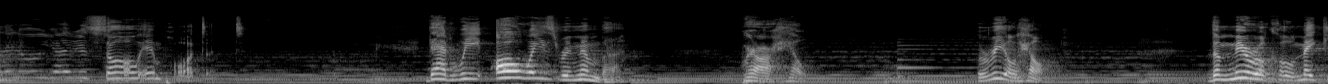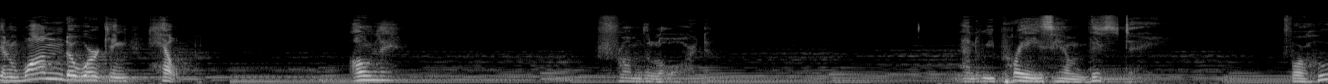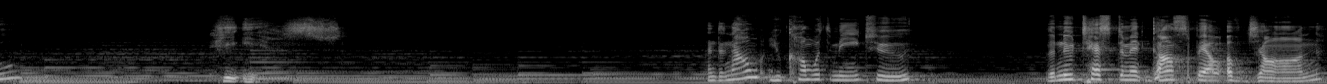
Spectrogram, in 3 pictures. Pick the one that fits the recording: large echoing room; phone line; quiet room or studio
large echoing room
